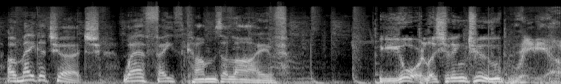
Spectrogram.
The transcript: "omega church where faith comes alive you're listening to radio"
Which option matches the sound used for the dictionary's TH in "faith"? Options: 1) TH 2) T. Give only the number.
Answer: 1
